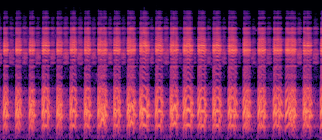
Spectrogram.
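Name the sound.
chicken clucking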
